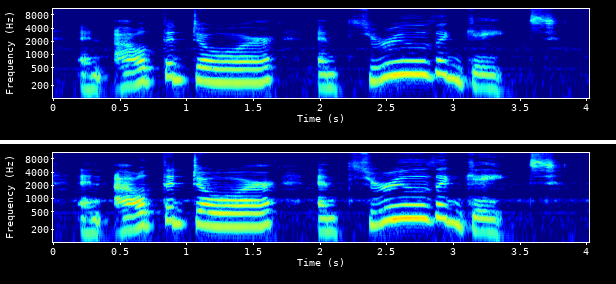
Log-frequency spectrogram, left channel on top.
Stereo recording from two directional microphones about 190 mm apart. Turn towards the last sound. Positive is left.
turn(degrees=25)  # may be behind; listen again after turning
